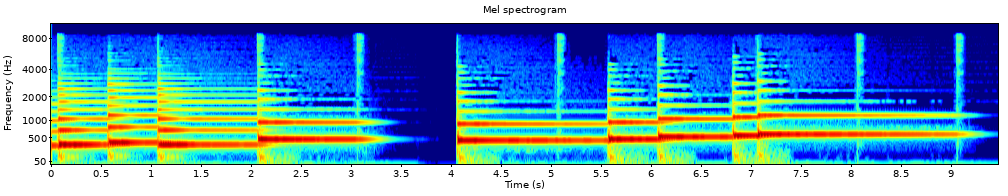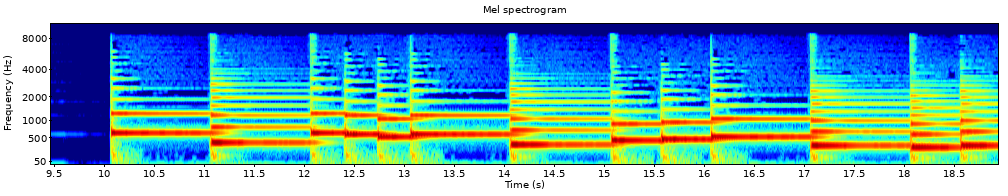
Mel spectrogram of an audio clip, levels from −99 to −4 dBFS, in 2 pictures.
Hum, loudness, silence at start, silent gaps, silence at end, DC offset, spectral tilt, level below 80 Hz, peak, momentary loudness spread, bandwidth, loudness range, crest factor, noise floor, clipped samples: none; -17 LUFS; 0 s; none; 0 s; under 0.1%; -6.5 dB/octave; -54 dBFS; -2 dBFS; 9 LU; 8.8 kHz; 4 LU; 14 dB; -77 dBFS; under 0.1%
